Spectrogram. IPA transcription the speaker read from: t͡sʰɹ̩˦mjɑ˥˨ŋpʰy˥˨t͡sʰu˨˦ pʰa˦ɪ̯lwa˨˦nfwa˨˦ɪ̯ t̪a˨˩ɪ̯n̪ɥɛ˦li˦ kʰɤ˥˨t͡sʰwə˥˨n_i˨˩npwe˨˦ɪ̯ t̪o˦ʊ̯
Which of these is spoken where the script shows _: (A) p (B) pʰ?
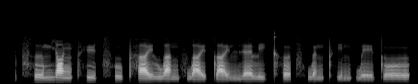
B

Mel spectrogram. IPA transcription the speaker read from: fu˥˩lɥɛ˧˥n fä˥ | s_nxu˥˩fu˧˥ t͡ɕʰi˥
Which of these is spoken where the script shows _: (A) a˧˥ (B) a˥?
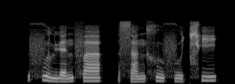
A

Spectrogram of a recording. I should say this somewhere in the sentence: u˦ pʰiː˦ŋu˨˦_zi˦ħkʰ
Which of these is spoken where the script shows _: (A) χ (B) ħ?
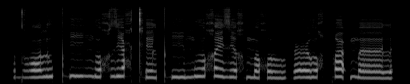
A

